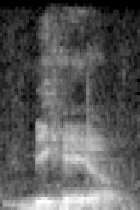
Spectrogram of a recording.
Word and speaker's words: Mihael: He was Michael, but he spelled it, I believe the way he pronounced it, which is Mihael.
